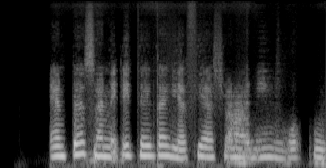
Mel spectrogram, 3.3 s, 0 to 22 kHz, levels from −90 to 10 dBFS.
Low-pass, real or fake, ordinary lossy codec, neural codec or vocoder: none; fake; none; codec, 44.1 kHz, 0.9 kbps, DAC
